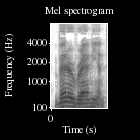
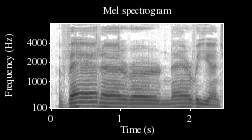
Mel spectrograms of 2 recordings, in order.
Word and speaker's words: veterinarian: veteranian 된다며. 자 여러분 요 단어 좀 발음하기 좀 어렵죠? veterinarian 정도가 되는데요. veterinarian 정도인데 쉽게 말해서 그냥 줄여서 vet, vet 이렇게 줄여서도 많이 쓰고요.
